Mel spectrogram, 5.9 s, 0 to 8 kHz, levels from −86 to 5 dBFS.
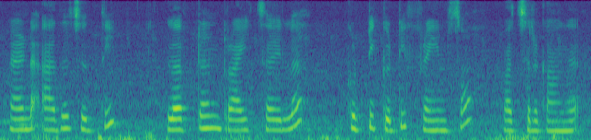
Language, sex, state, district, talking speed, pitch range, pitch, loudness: Tamil, female, Tamil Nadu, Kanyakumari, 110 wpm, 220-260 Hz, 230 Hz, -18 LUFS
